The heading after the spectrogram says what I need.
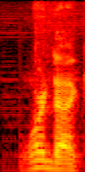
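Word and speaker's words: Warduke: Waruck is here though. The E is silent.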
